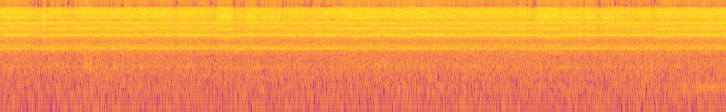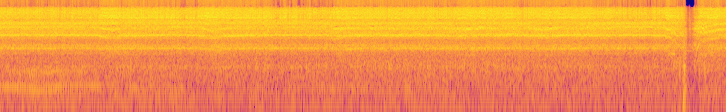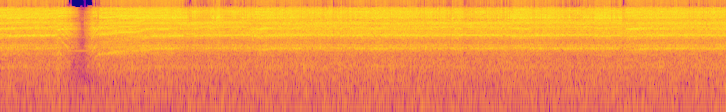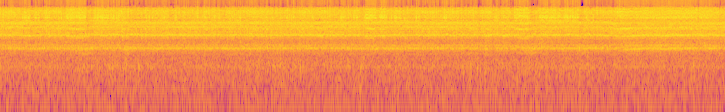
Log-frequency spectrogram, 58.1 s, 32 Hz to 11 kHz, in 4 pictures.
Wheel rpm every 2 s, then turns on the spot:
230, 230, 230, 230, 230, 230, 230, 230, 230, 230, 230, 230, 230, 210, 160, 130, 220, 230, 230, 230, 230, 230, 230, 230, 230, 230, 230, 230, 230.
none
